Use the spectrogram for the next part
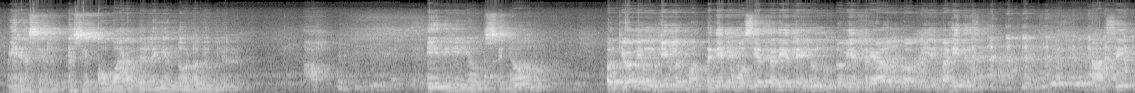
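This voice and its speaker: A man's voice: mid-range voice, far from the mic. A man preaches a testimony sermon in a very echoey church hall. He stands back from the microphone, and a faint hum of the room sits behind him. He laughs often and slips into the voices of the people in his story.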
